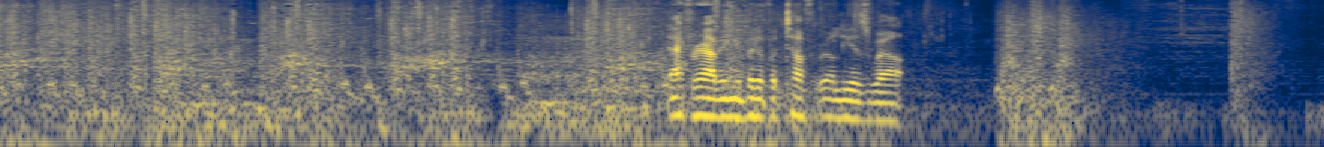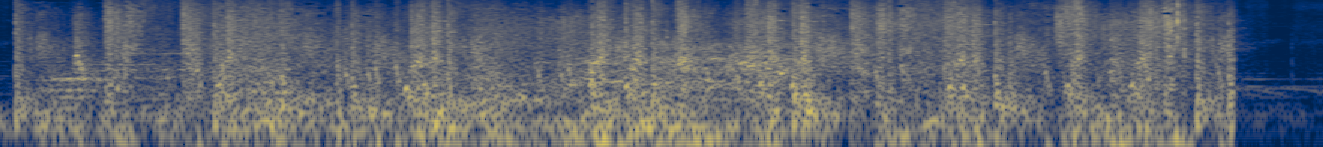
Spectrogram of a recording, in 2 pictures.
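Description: Weapons clash and spells burst in a game battle.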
